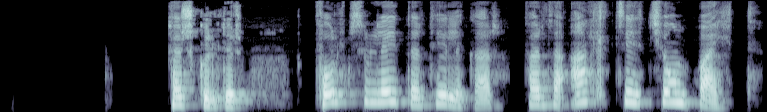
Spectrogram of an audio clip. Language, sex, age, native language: Icelandic, female, 30-39, Icelandic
